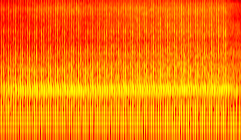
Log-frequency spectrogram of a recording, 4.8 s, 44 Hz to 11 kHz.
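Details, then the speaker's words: Coleman CT200U mini bike, warmed up and ridden under load with the adjusting screw set way out: a loud, steady, fast exhaust beat that pulls cleanly with no misses or knocks; the owner plans a governor change and a valve adjustment. Normal running. "if I'm doing this with no brakes you're running pretty good now that's warmed up"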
